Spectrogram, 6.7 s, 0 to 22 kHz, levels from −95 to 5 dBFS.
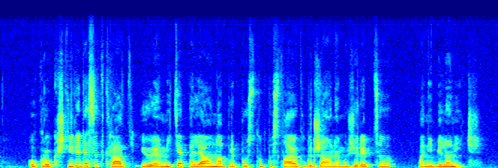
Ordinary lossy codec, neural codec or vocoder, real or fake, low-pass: none; vocoder, 44.1 kHz, 128 mel bands every 256 samples, BigVGAN v2; fake; 19.8 kHz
